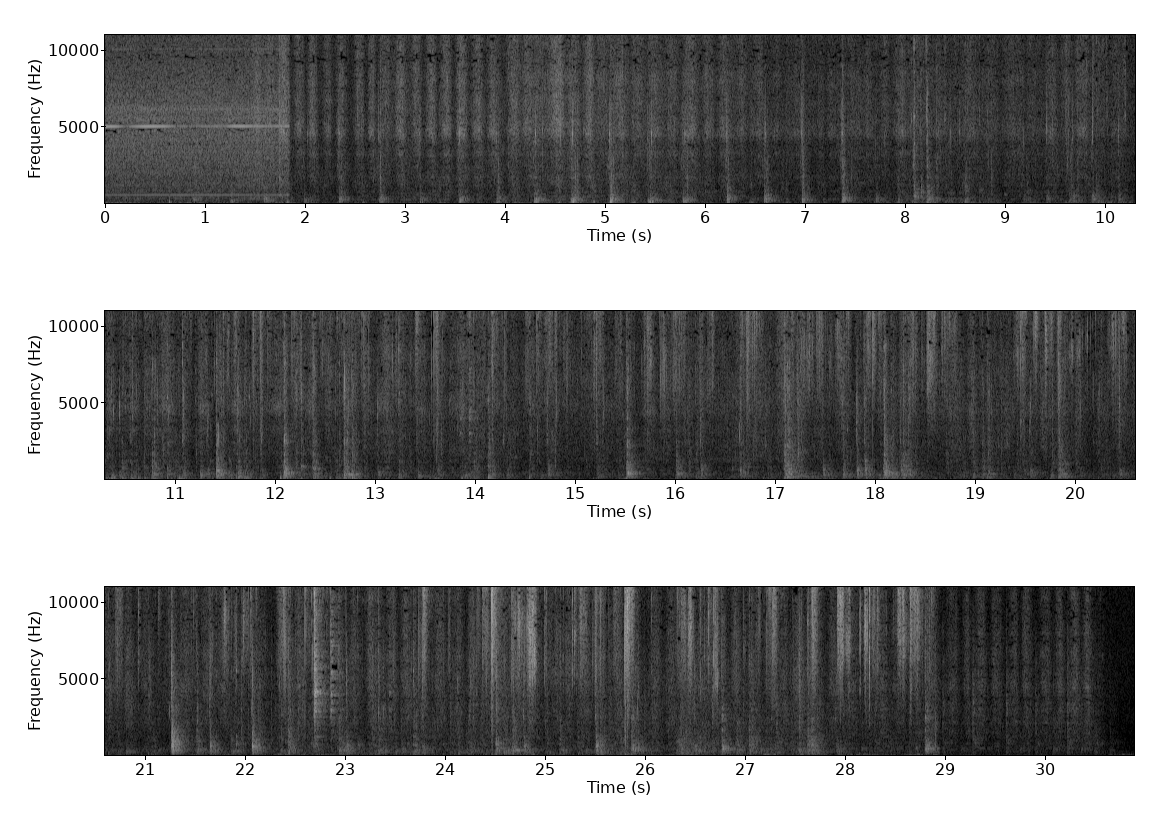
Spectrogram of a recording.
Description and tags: Sonic Postcard AMSP Italo Alfonso
SonicPostcard, AusiasMarch, Spain, CityRings, Barcelona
